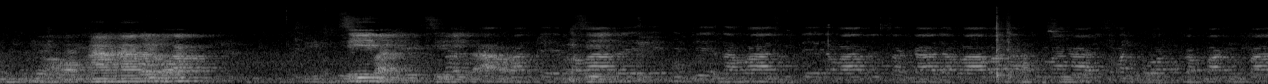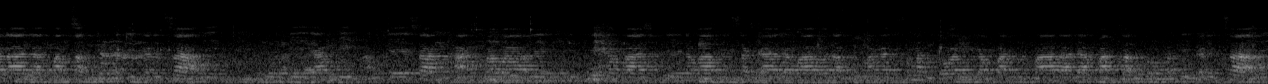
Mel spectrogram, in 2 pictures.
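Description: A man chants into a microphone, heard through a loudspeaker.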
